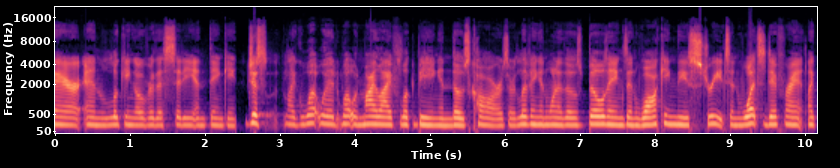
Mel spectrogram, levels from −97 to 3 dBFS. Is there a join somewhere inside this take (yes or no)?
yes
